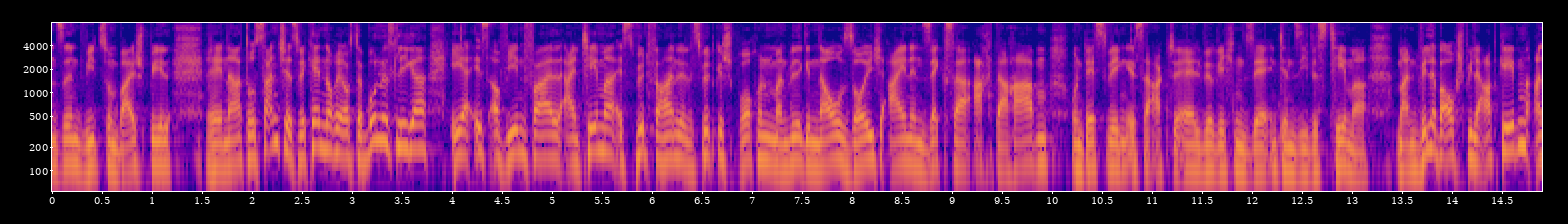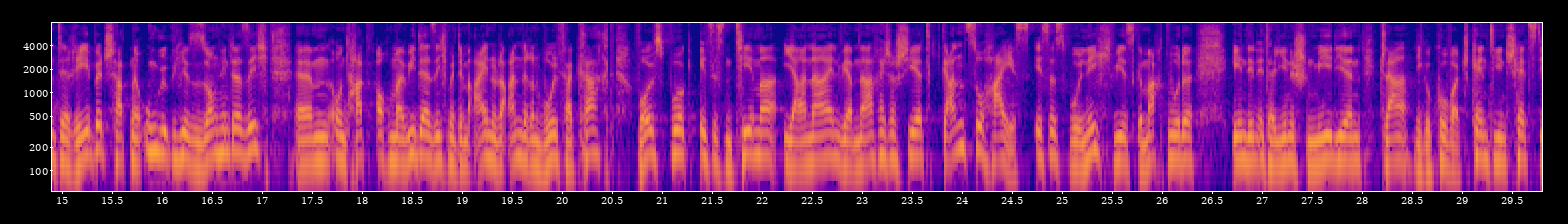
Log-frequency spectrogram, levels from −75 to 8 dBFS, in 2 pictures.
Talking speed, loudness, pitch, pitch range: 210 wpm, -19 LUFS, 135 Hz, 120-155 Hz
